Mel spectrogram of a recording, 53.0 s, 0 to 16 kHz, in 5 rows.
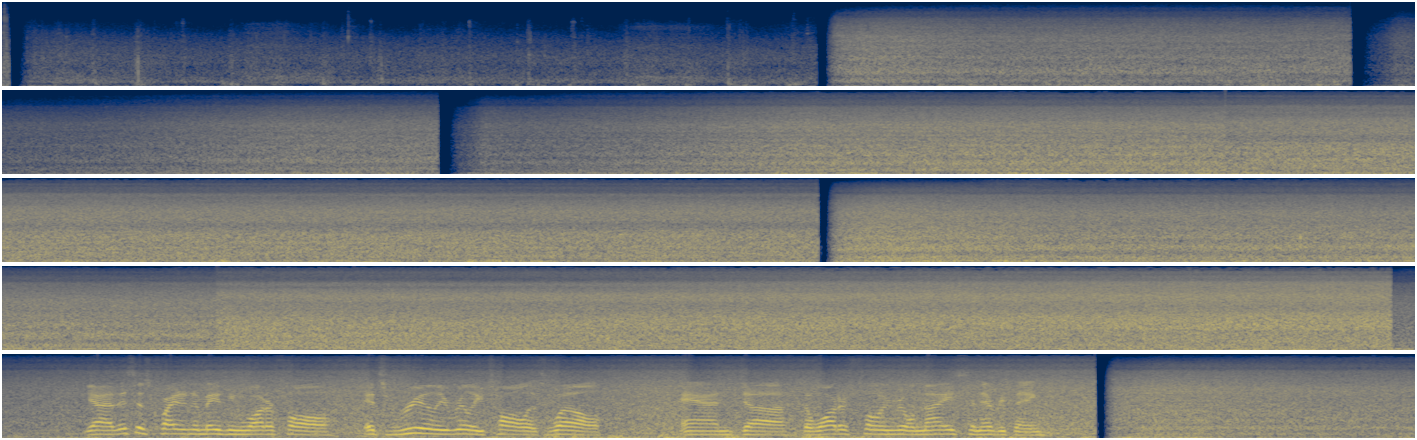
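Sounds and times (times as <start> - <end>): waterfall rushing: 6.2 - 10.1, 15.4 - 52.9.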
